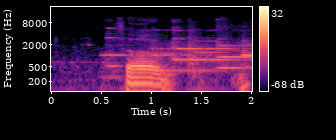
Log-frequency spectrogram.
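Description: A short electronic chime tune of a few clear tones stepping up and down in pitch, starting about a second in and running under a man's spoken "so".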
